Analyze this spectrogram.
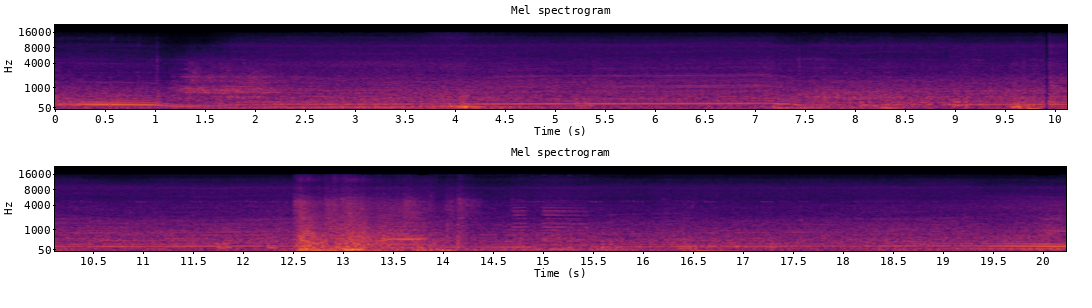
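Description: A sports car engine drones at speed.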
